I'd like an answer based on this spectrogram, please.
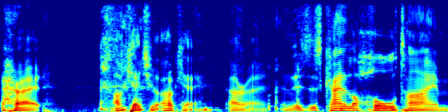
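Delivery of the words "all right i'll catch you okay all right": offhand, passively cool, overly familiar buddy-like tone. Imitating an overly confident waiter taking an order: imitating a passively cool waiter. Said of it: "passively cool dudes you".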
